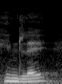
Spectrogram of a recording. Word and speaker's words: Hindley: Alors, en France, on dit Hindley. Il y a que mes professeurs des écoles qui savaient pas que c'était anglais.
